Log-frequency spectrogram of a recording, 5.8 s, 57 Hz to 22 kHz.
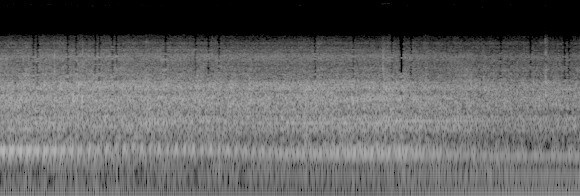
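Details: BMW E70 X5 diesel right after fuel filter replacement and fuel system priming with ProTool: starts and gives smooth, even diesel clatter at idle, settling quickly with no stumble or hunting; running normally.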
